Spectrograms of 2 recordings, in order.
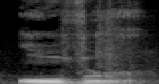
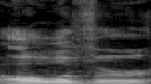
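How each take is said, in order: First: No vowel is heard between L and V. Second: An extra vowel is heard between L and V. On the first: The speaker calls it right. "It is Mark Olver" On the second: The speaker calls it wrong. "Not Oliver, as a lot of people pronounce it"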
